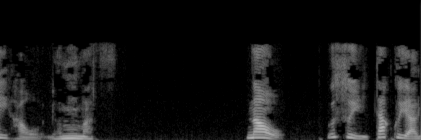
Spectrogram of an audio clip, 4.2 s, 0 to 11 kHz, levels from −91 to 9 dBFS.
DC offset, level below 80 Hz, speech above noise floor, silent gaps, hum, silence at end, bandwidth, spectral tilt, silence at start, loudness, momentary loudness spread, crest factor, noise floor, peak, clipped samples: under 0.1%; -68 dBFS; 48 dB; none; none; 0 s; 8 kHz; -5 dB/octave; 0 s; -29 LUFS; 15 LU; 22 dB; -77 dBFS; -10 dBFS; under 0.1%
